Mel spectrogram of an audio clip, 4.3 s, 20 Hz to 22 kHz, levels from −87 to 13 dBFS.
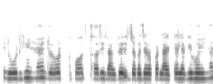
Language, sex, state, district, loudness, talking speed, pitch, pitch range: Magahi, female, Bihar, Gaya, -29 LUFS, 210 wpm, 225 Hz, 220-230 Hz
